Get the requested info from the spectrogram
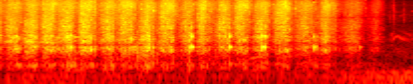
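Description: Rapid, even back-and-forth scraping with a gritty rasp, about seven strokes a second, from excavation work in shell-midden soil.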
